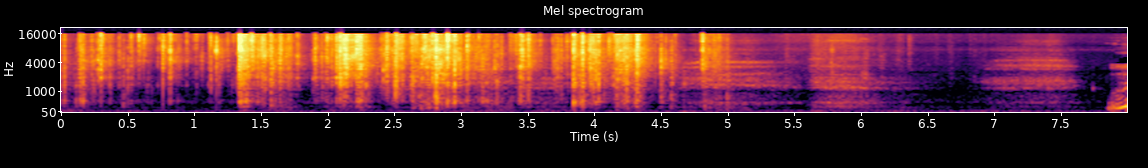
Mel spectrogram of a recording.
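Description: Foil booster pack wrapper being torn open and crinkled by hand: a dense run of crackling and tearing for about five seconds, then only faint rustling as the cards are slid out.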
